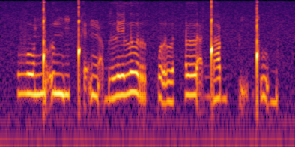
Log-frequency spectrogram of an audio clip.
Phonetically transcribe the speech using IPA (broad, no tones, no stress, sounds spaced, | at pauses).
v o ŋ͡ǃ o̰ l ŋ i ǃʰ ɛ̰ ŋ a̰ b lː e l ɤ r pː ɤ l | lː a̰ ɡ͡ǃ a b pː ḭ ǃʼ u b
